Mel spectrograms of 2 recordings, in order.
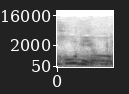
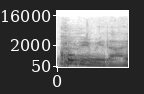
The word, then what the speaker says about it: coop: 예, 발음이 점 코옵이요. 예, 코옵입니다.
